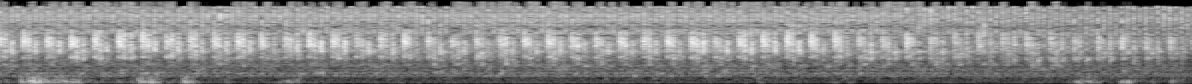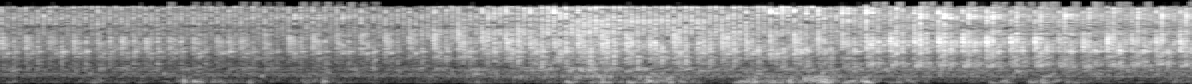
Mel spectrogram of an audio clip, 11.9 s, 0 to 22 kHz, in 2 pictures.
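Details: Engine knock on a G4KD engine with 102,000 km: sharp, even ticking about three per second over a light idle, steady throughout; source not yet pinned down.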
